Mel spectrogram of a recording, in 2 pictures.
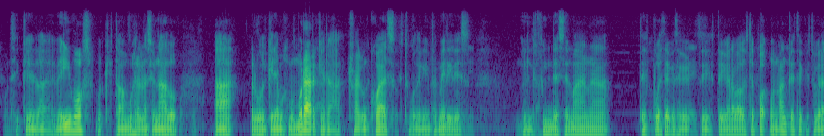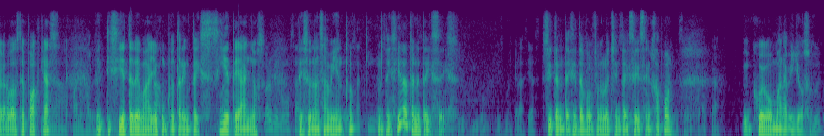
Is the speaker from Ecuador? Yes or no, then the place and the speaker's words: no; Santo Domingo, Distrito Nacional, Dominican Republic; Soy de República Dominicana, Santo Domingo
